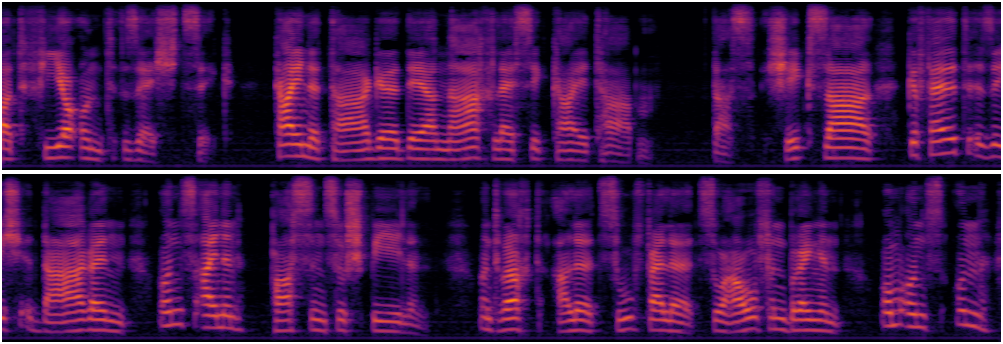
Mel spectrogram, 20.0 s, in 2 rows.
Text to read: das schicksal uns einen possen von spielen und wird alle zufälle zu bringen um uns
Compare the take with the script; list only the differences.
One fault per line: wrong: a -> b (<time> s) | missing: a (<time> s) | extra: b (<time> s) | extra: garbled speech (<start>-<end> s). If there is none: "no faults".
extra: gefällt sich darin (9.1 s)
wrong: von -> zu (13.2 s)
extra: haufen (17.3 s)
